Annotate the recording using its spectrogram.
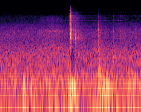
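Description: Side cutters snipping through the tail of a nylon cable tie: one sharp snap about a second in, over faint handling rustle.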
